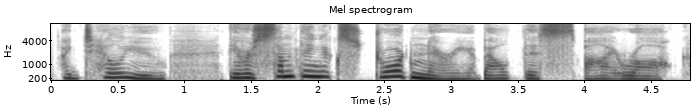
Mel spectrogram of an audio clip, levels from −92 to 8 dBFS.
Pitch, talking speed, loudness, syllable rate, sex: 210 Hz, 140 wpm, -16 LUFS, 4.6 syllables/s, female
